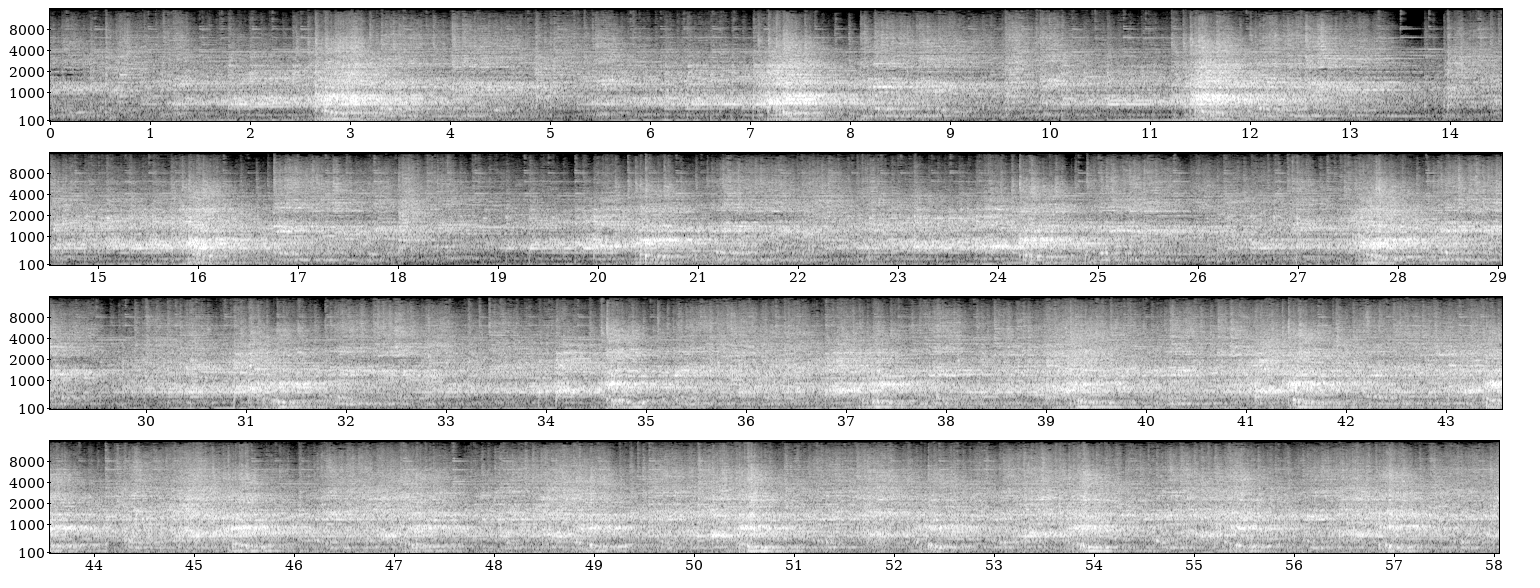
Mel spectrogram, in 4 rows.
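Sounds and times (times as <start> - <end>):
large cymbals clashing: 0.0 - 58.0.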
